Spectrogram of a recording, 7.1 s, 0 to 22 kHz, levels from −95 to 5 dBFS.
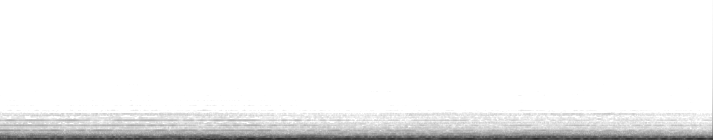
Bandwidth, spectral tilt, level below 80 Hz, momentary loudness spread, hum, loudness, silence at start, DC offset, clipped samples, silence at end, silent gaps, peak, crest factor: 2.3 kHz; -14.5 dB/octave; -28 dBFS; 5 LU; none; -23 LUFS; 0 s; under 0.1%; under 0.1%; 0 s; none; -8 dBFS; 14 dB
